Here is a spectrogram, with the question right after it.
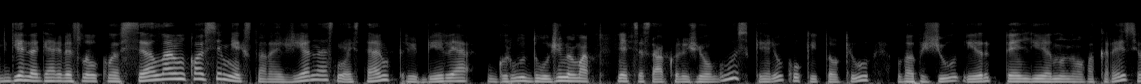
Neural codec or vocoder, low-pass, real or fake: codec, 16 kHz, 1 kbps, FreqCodec, larger model; 7.2 kHz; fake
